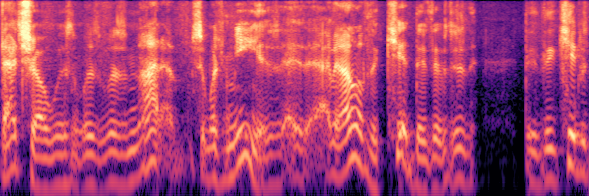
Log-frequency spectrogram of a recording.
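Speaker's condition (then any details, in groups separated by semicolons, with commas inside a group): Parkinson's disease; young onset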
